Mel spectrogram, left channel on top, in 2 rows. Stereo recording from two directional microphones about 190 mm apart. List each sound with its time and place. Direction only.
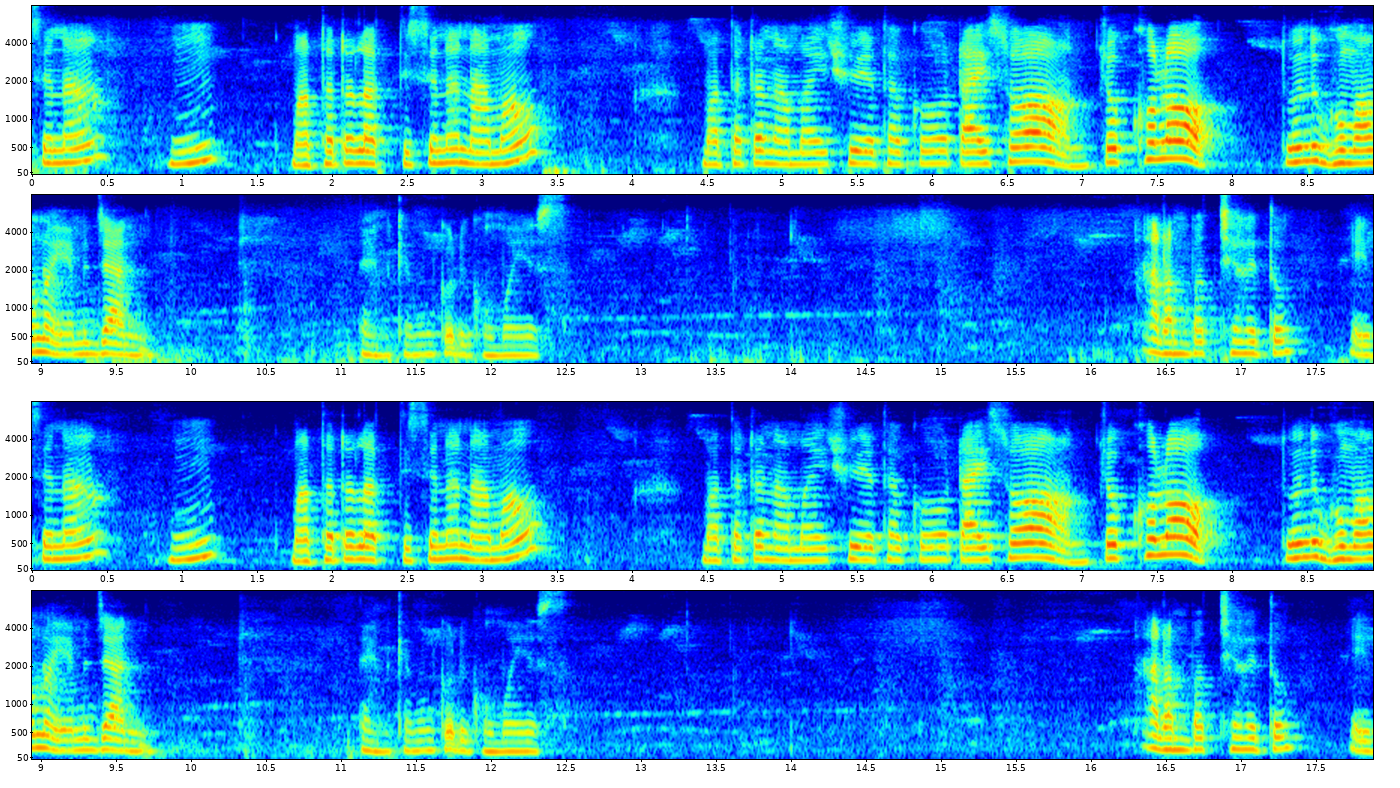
0.0 s speech: centre (ahead or behind)
4.4 s speech: 5° left (ahead or behind)
11.1 s speech: 15° right (ahead or behind)
16.3 s a woman's voice: 25° right (ahead or behind)
16.9 s speech: 10° right (ahead or behind)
